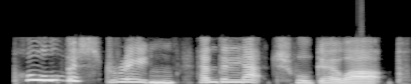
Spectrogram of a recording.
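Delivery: a sick grandmother calling from bed, slow and high; lightly voiced old grandmother, slow.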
